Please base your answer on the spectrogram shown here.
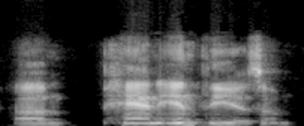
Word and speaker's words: panentheism: Panentheism. It adds a little extra syllable in there about all in God.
